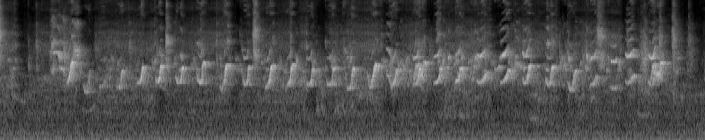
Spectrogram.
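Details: Cockatiel parents feeding their chicks; the young keep up a fast, steady stream of high, rising chirps, roughly three per second, continuing for about ten seconds with slight variation in loudness.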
